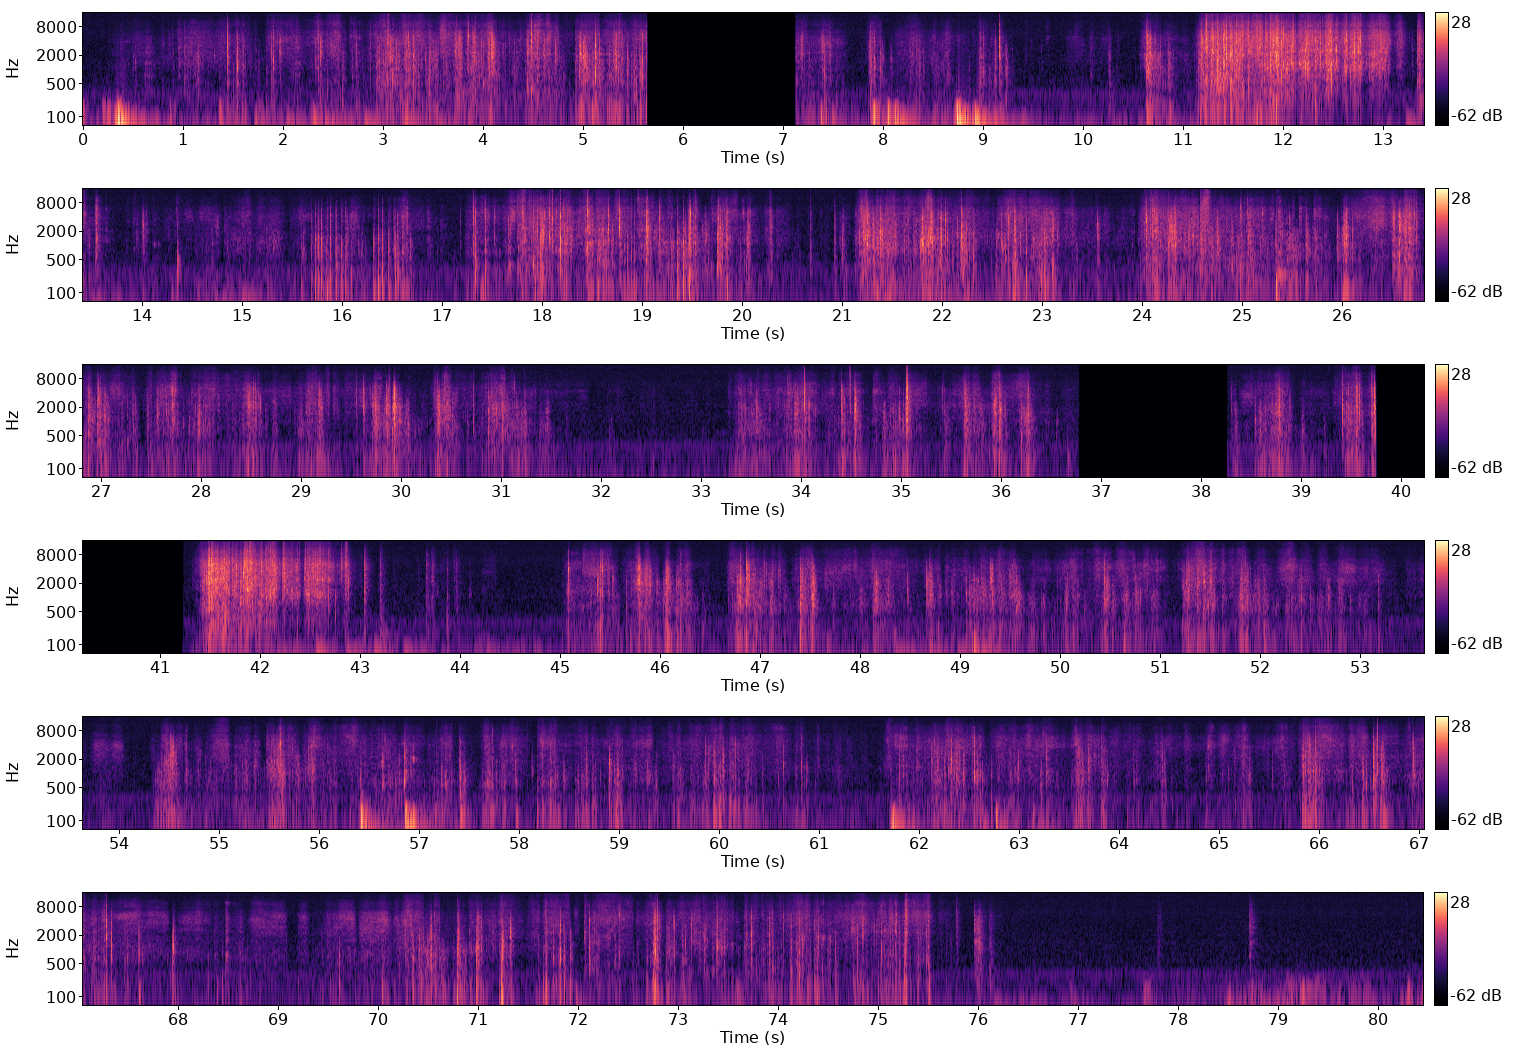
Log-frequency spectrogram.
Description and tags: messing with paper
A recording of myself turning a piece of paper over in my hands and rustling it as if reading a letter or studying papers. There are a couple of 'scrumpling' sounds as the pages are thrown away.
reading, pages, turning, working, rustling, paper, studying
